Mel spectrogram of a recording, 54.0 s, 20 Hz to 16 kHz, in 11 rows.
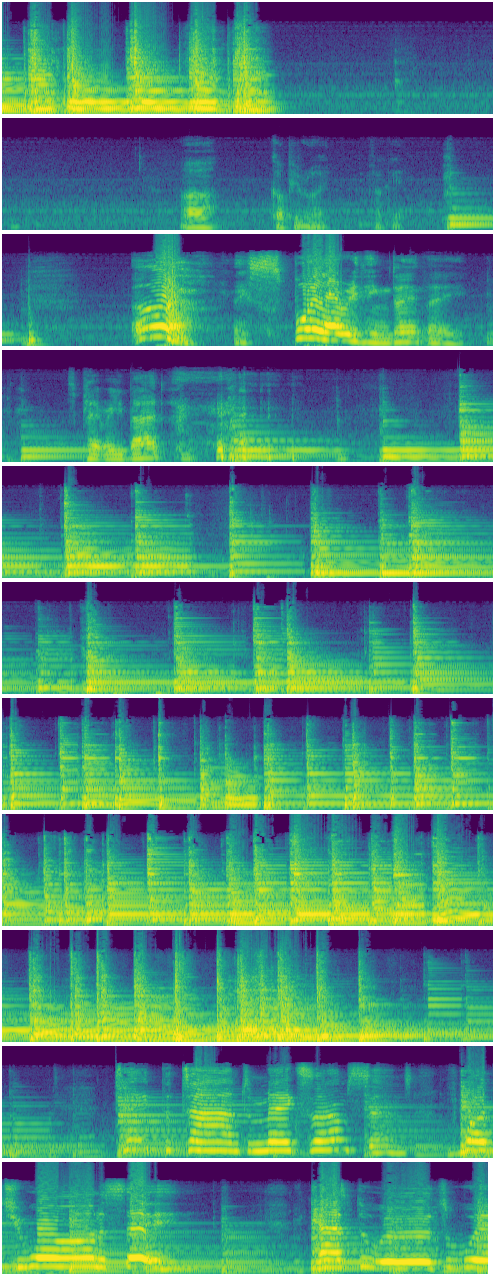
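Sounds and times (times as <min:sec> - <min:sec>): classical guitar strumming: 0:00.0 - 0:02.9, 0:09.3 - 0:10.6, 0:12.9 - 0:53.9
man singing: 0:11.2 - 0:14.5, 0:45.3 - 0:51.1, 0:52.2 - 0:53.9.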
